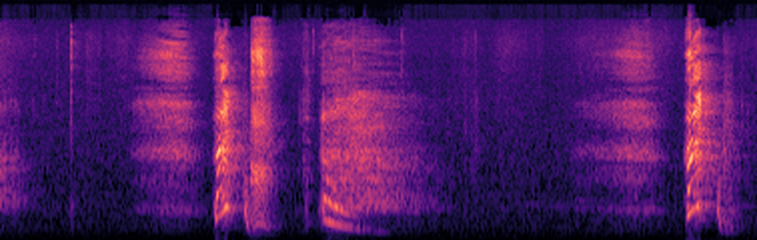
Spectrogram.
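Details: Woman sneezing repeatedly, each sneeze preceded by a drawn-in voiced breath and ending in an explosive burst; sneezing.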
